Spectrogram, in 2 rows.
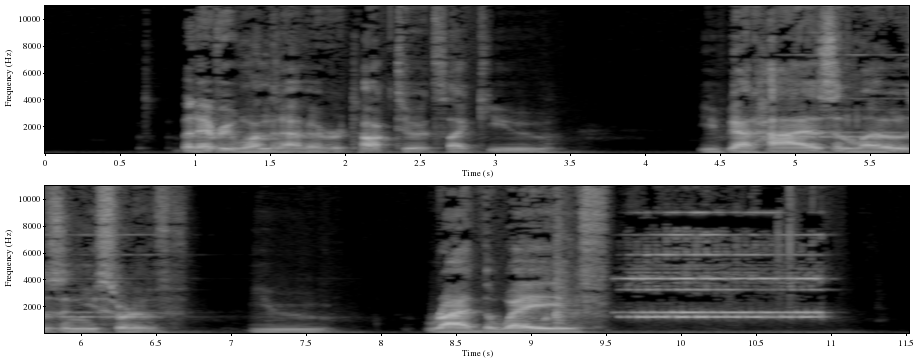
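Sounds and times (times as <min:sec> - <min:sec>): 
speech: 0:00.9 - 0:03.5, 0:04.4 - 0:09.8
telephone bell ringing: 0:09.5 - 0:11.2.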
